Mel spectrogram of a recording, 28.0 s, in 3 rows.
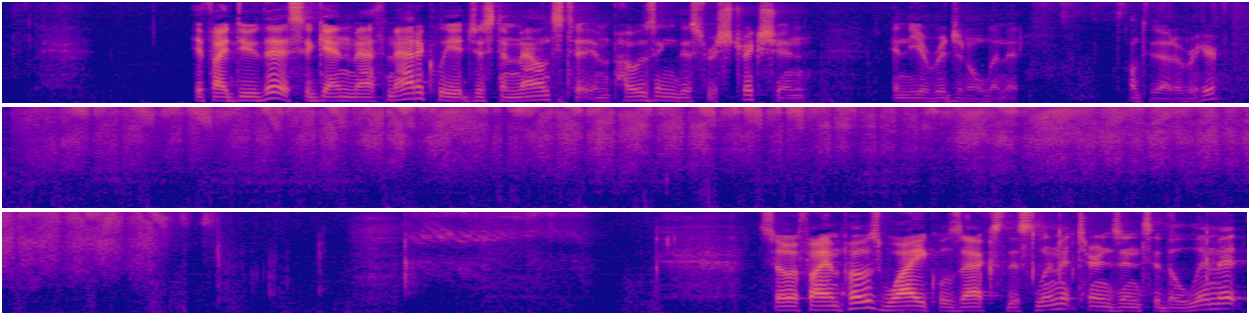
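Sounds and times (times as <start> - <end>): eraser scrubbing a blackboard: 9.4 - 20.3.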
